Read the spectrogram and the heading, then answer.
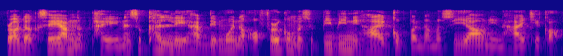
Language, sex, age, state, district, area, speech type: Manipuri, male, 18-30, Manipur, Imphal West, rural, spontaneous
